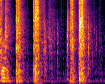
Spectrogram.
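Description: A quick run of about four sharp clacks of a metal ruler and paper being handled against a hard stone countertop.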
